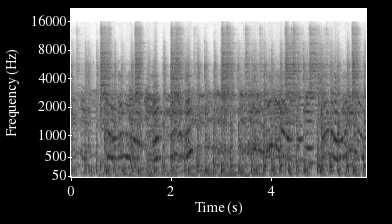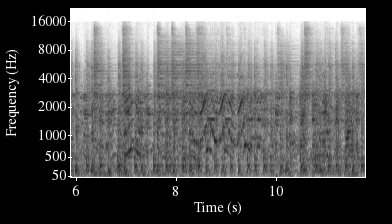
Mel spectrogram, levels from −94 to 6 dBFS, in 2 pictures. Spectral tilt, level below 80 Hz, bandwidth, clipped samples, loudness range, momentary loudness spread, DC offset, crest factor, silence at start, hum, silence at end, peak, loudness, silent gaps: -4 dB/octave; -42 dBFS; 16 kHz; under 0.1%; 2 LU; 6 LU; under 0.1%; 14 dB; 0 s; none; 0 s; 0 dBFS; -14 LUFS; none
